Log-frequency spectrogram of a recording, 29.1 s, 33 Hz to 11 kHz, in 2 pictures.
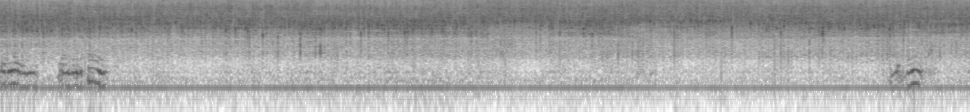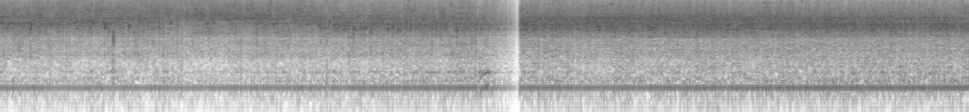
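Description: Ground-chicken kofta patties frying: a loud, steady sizzle that drops out briefly about 22 seconds in.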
